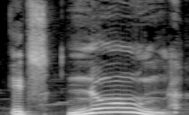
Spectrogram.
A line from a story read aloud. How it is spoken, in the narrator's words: cried Tom again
